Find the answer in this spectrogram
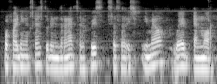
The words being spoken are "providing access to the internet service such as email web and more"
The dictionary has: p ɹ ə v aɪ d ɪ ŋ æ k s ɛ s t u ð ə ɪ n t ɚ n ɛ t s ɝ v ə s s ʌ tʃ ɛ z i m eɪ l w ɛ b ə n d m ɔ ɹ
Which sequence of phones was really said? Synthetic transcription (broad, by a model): p ɹ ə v aɪ d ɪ ŋ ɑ k s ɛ s t u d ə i n t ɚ n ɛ t s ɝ f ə s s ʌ i s i m eɪ l w ɛ b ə n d m ɔ ɹ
